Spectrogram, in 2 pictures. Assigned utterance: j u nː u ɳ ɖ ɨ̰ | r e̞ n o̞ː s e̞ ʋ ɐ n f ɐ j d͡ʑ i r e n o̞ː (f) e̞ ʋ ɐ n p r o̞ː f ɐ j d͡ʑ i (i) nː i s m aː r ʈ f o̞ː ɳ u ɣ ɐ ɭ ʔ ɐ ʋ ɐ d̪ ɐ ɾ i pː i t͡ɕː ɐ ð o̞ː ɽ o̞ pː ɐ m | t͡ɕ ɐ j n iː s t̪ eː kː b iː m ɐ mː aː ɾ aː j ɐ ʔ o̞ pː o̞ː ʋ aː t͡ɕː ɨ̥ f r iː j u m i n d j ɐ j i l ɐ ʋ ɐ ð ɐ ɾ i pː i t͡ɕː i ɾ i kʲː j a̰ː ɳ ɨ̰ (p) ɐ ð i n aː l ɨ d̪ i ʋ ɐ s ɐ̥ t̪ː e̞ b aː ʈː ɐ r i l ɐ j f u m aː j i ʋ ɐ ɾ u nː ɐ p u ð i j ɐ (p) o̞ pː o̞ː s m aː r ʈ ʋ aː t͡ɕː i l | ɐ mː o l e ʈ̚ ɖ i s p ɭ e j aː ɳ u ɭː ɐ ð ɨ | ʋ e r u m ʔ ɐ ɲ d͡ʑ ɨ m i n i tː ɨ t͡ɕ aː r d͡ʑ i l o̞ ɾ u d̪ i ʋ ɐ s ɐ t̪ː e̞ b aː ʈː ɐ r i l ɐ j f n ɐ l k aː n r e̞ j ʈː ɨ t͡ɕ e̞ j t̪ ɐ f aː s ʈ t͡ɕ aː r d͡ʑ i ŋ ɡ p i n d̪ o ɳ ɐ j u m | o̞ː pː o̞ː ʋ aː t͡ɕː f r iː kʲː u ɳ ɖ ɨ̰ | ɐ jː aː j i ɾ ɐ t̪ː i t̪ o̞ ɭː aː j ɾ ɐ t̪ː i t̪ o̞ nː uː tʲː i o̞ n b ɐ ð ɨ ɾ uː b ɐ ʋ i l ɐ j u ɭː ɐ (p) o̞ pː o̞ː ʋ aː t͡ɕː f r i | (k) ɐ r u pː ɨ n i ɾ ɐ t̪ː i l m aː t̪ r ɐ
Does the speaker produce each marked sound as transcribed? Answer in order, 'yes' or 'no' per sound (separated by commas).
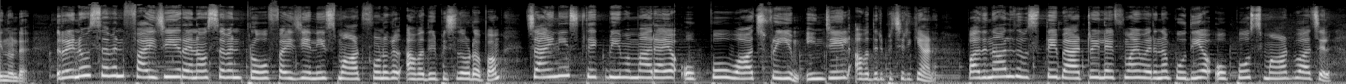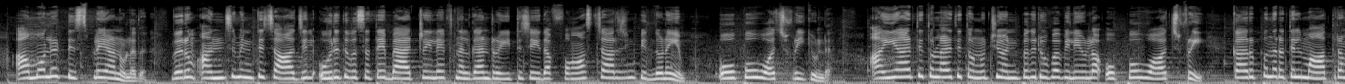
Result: no, no, yes, no, no, yes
